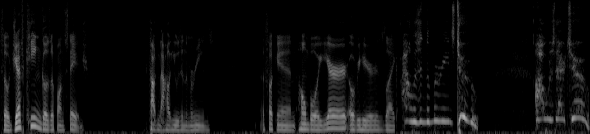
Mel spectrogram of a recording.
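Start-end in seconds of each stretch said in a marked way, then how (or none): 8.0-11.8 very high, shouted yell. Retelling a heckler interrupting a comedian on stage, imitating a heckler yelling. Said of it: "So this guy's yelling".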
